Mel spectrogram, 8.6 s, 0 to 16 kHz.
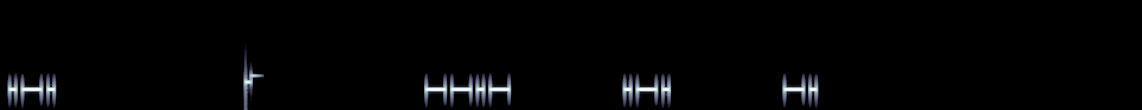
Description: Morse code, heard as a keyed tone, about 25 wpm, spaced as for 9 wpm, 700 Hz. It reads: R QRN
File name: Top 90 QSO Elements - 6x Character Spacing - 25wpm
